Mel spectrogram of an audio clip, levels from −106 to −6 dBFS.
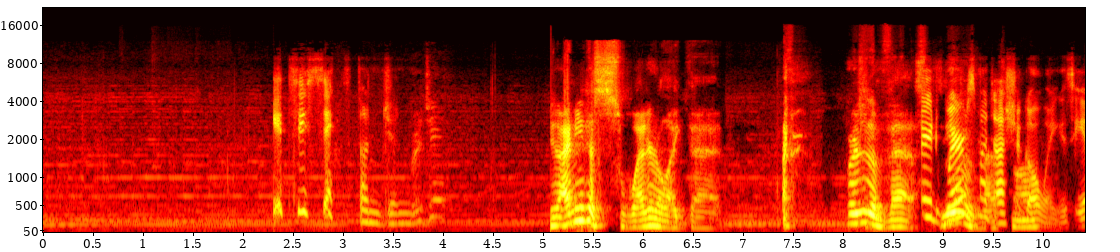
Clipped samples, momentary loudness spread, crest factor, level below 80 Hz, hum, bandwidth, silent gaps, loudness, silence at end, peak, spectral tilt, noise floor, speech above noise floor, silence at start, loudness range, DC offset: under 0.1%; 22 LU; 24 dB; -68 dBFS; none; 15.5 kHz; none; -27 LUFS; 0 s; -6 dBFS; -4 dB/octave; -59 dBFS; 31 dB; 2.3 s; 9 LU; under 0.1%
